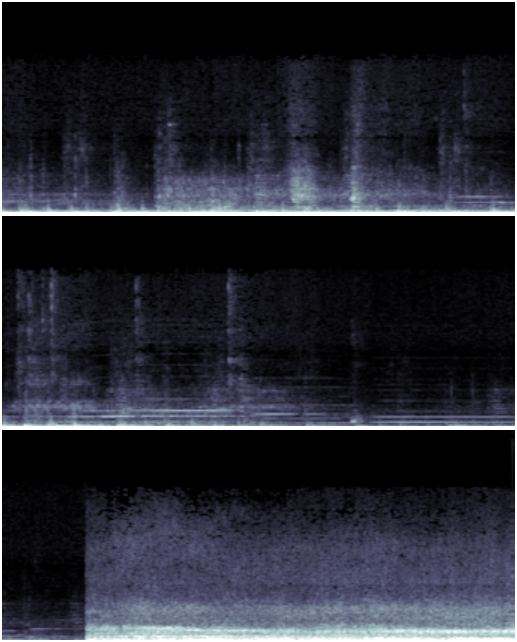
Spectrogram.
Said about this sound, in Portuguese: Vocês veem que começa a ventar bastante.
